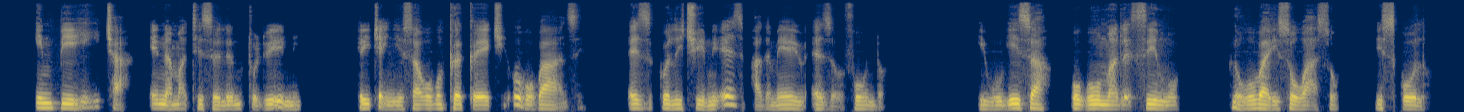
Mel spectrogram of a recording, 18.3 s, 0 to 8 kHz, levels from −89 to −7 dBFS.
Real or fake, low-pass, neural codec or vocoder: fake; 7.2 kHz; codec, 16 kHz, 0.5 kbps, X-Codec, HuBERT features, trained on LibriSpeech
